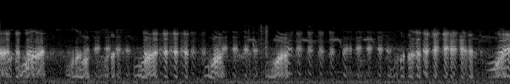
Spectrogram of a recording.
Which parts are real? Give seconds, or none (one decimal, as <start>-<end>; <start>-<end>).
2.2-3.5; 4.5-5.1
